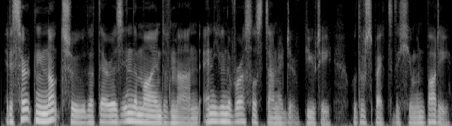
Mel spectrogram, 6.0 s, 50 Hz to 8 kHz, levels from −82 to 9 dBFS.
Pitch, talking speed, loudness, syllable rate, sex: 110 Hz, 240 wpm, -19 LUFS, 6.4 syllables/s, male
